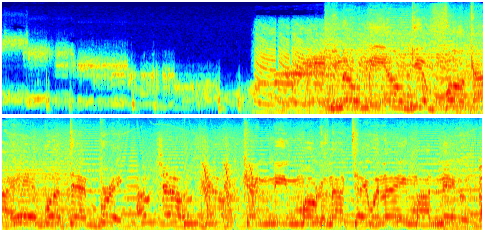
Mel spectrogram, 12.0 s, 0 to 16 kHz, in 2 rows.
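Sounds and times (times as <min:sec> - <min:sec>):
air horn sound effect: 0:03.2 - 0:12.0
trap beat: 0:04.0 - 0:12.0.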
